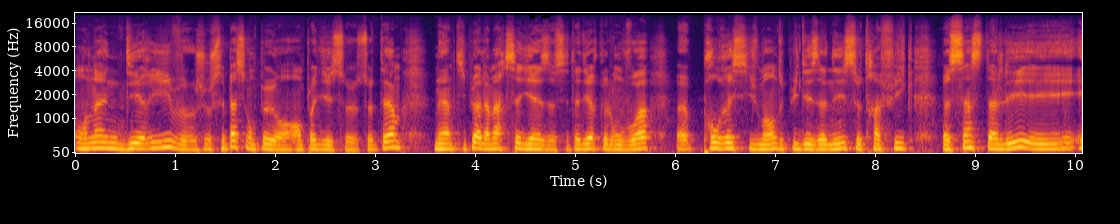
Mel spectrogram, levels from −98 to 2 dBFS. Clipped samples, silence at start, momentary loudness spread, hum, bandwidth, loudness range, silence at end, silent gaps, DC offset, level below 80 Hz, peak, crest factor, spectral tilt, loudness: under 0.1%; 0 s; 6 LU; none; 18 kHz; 2 LU; 0 s; none; under 0.1%; -40 dBFS; -2 dBFS; 14 dB; -5 dB/octave; -16 LUFS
